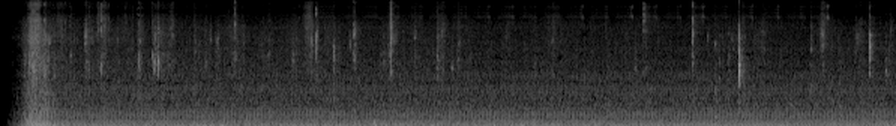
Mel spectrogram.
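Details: A low steady rumble fills the background, broken by scattered soft clicks and crunches that may be chewing or footsteps. No animal calls are heard.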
